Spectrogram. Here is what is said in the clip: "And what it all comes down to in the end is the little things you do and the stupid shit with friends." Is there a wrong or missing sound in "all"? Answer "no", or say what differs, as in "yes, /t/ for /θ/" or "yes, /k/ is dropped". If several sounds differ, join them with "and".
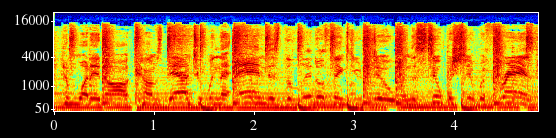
no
